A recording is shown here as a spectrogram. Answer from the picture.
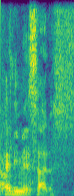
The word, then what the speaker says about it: Mihaly Meszaros: Mientras tanto, el viernes 3 va a estar Mihaly Mezaros, ¿está bien pronunciado? – Mihaly Mezaros. – Bien.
